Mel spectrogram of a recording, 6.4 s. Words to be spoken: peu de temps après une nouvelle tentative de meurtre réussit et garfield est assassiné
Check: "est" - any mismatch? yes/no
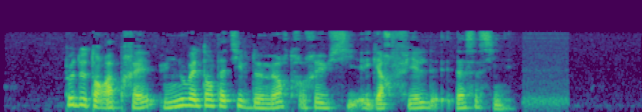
yes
